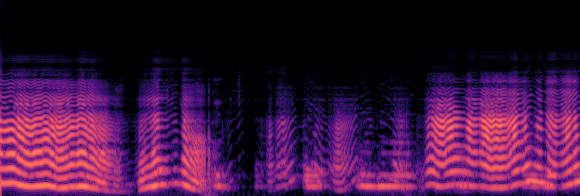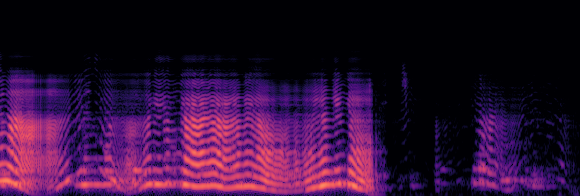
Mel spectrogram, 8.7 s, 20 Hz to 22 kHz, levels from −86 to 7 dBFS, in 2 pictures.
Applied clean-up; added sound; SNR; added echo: neural mask model DeepFilterNet 3.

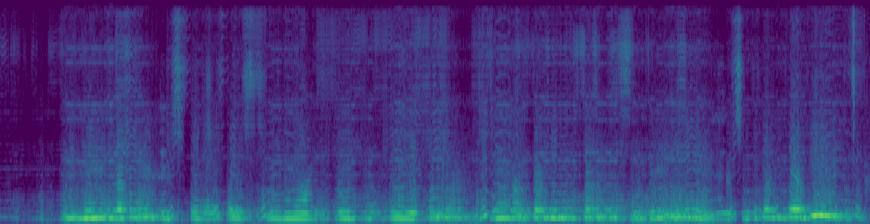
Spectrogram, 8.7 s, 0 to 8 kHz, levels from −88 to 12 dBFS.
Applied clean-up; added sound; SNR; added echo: neural separator model SepFormer DNS4.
